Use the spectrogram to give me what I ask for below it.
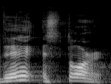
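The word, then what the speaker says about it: El Estor: yendo para Puerto Barrios toda la gente dice el Store pero no es en realidad el Store se escribe así el la ciudad estor yaval literalmente se escribe así pero no se debiera escribir así porque es en inglés y se llama the Store the Store porque los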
